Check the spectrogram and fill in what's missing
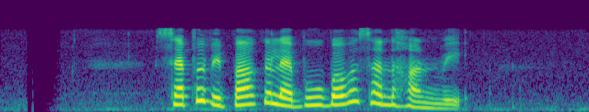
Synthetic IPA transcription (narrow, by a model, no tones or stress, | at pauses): sæpəʋipaːkəlæbuːbɐʋəsɐnd̪ɐɦanʋi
